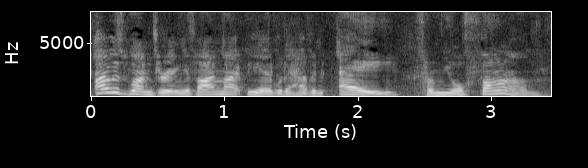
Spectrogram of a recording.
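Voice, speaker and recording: A woman voicing an anxious little male duck, with a high, eager, quacking way of speaking. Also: expressive, fairly quick, low-quality recording. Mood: worried.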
